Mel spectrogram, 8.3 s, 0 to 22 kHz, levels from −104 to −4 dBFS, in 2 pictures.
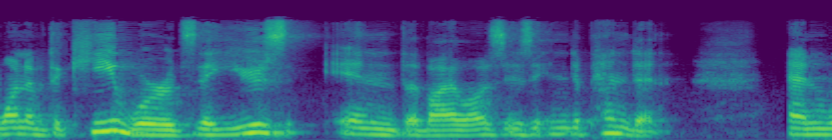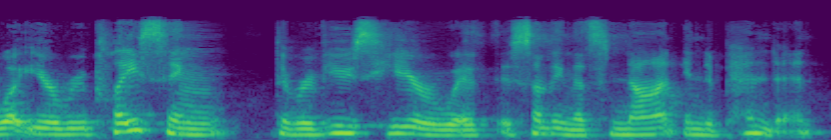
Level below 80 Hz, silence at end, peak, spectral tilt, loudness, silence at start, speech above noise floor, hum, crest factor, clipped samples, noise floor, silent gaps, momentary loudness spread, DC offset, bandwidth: -62 dBFS; 0.05 s; -10 dBFS; -5 dB/octave; -27 LUFS; 0 s; 30 dB; none; 16 dB; under 0.1%; -56 dBFS; none; 8 LU; under 0.1%; 12.5 kHz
